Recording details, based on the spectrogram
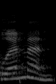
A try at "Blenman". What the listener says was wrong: Blenman. Oh, yeah, because you said the bling without the G.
